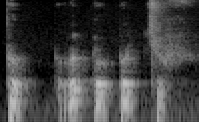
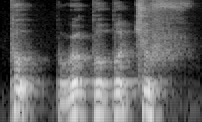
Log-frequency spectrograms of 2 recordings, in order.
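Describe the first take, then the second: First: Quiet, slow tractor chugging; hushed imitation of a distant motor; soft rhythmic engine purr. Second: High, loud rhythmic tractor puffs; strong, punchy motor imitation; louder engine chugging. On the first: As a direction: putter softly as if far away. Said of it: "un ronroneo suave y rítmico". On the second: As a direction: chug loudly as the tractor nears. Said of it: "El sonido se hizo más fuerte". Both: A narrator's reading.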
